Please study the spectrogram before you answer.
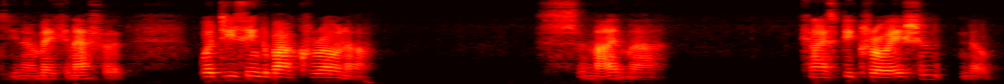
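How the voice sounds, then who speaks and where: A man's voice: fairly low pitch, sharp tone, poor audio. A man in his thirties chatting on a phone live stream, reading fan comments aloud and answering them, switching between languages mid-answer.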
